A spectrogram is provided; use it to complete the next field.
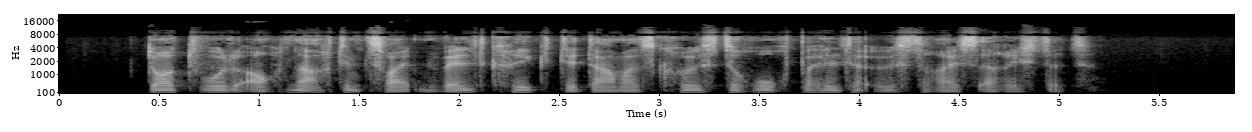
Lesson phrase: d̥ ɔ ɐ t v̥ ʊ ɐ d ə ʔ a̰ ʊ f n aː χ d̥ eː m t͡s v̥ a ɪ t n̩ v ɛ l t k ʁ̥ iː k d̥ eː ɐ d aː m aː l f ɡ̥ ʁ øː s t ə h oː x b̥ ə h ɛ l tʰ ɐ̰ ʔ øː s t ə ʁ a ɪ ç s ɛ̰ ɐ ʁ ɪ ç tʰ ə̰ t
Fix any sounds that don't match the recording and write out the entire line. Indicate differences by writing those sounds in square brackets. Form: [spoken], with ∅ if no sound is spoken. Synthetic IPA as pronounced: d̥ ɔ ɐ t v̥ ʊ ɐ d ə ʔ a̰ ʊ [x] n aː χ d̥ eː m t͡s v̥ a ɪ t n̩ v ɛ l t k ʁ̥ iː k d̥ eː ɐ d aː m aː l [s] ɡ̥ ʁ øː s t ə h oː x b̥ ə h ɛ l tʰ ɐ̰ ʔ øː s t ə ʁ a ɪ ç s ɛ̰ ɐ ʁ ɪ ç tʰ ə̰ t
